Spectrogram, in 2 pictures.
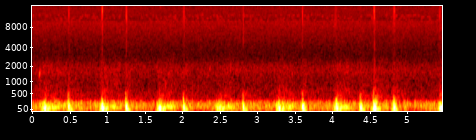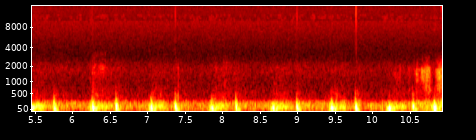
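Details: Recording from a female with an irregular heartbeat: deep, muffled heartbeat near 78 a minute, uneven spacing with early PVCs/ectopic beats, plus a soft whooshing murmur (blood flow) sound.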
